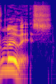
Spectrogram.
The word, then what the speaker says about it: Lewes: What, Lewes is pronounced Lewis?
